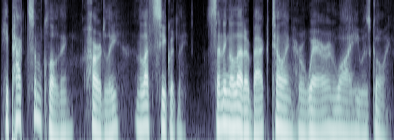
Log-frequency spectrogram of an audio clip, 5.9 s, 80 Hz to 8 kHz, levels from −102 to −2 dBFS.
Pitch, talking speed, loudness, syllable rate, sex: 110 Hz, 205 wpm, -19 LUFS, 5.9 syllables/s, male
